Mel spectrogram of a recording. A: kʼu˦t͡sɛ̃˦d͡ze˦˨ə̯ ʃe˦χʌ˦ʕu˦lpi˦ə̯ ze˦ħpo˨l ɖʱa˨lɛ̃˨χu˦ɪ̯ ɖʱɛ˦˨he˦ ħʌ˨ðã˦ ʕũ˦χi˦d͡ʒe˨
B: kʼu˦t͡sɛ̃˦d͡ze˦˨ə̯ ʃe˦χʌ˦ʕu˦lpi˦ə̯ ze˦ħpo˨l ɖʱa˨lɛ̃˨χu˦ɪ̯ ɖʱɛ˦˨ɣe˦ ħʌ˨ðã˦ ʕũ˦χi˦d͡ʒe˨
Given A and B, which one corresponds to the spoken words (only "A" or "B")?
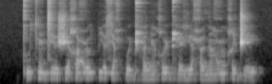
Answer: B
